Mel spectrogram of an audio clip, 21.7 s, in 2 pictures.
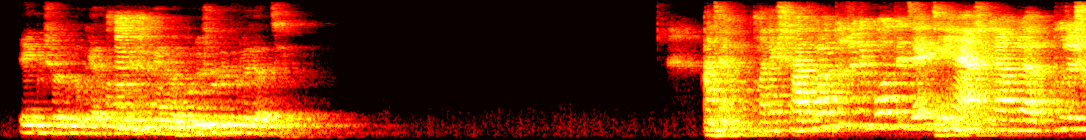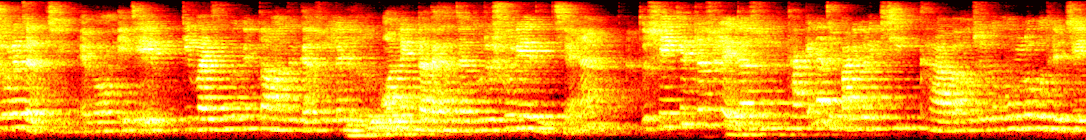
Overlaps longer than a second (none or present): none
